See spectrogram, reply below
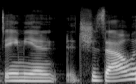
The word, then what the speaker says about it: Damien Chazelle: And So I read an article by, I think it's Hollywood Reporter with Damien Chazelle, is that how you say his name? – Yeah, yeah.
